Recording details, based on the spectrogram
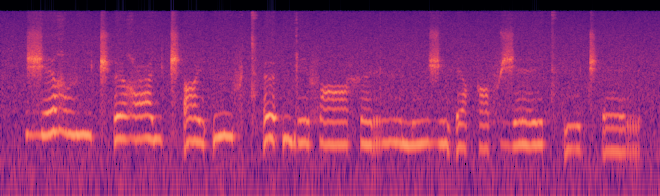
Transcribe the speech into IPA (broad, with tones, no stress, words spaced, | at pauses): ʒɛ˨˦ʁvi˨t͡ʃʼœ˨ʁ ʕi˨t͡ʃʼɑ˨ɪ̯ ʔɨː˦ft͡sʼœ˦ʔ ŋɡe˨fɑː˨xœ˨r ɣɨ˦˨nɨː˦ʒɨ˦ʔɛ˨ qɒ˨f ʒɛː˦ɪ̯t͡sʼɨ˨ʊ̯t͡ʃʼɛ˨r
